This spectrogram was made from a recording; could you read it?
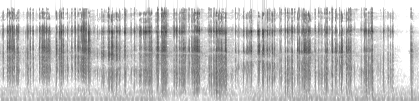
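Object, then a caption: Small textured glass vase. Short nails and fingertips tap and scratch the textured surface of a small, hollow, cylindrical white glass vase with a grey geometric pattern. The result is a rapid, uneven stream of bright clicks and scratchy rasps with a thin high glassy tone and almost no low end. Each tap stops almost instantly.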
